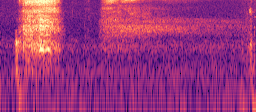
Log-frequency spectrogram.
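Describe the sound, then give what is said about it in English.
Two soft, breathy sniffles from someone with allergies, close together at the start, followed by quiet and a faint click. “as you guys can tell, I do have allergies. Still curious to know how they are going to perceive me later at work when I'm sniffling.”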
